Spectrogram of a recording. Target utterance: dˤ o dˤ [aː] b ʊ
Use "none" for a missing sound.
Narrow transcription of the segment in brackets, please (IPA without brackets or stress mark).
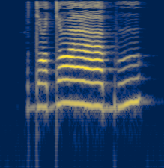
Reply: aː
